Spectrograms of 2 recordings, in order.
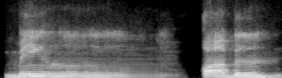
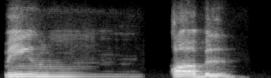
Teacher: Dia dengung tu dengung di huruf qaf. Kenapa dia dengung di huruf qaf? Sebab huruf qaf tu dia di pangkal lidah. Jadi dia jauh daripada mulut.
